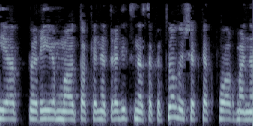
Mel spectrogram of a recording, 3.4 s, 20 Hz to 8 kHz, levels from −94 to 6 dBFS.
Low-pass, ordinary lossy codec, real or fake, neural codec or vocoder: 7.2 kHz; MP3, 32 kbps; fake; vocoder, 22.05 kHz, 80 mel bands, Vocos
